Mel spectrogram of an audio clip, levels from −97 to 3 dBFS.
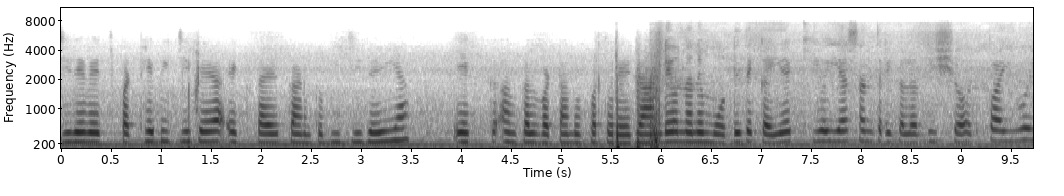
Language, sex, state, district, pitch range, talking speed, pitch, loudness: Punjabi, female, Punjab, Kapurthala, 205-235 Hz, 210 wpm, 220 Hz, -23 LUFS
